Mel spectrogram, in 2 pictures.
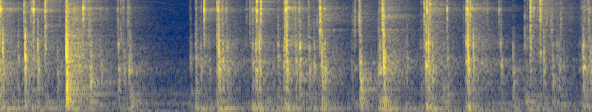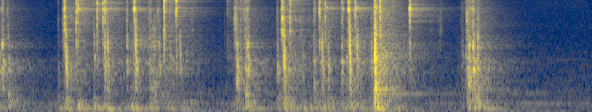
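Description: Fingertips of both hands type on an RGB-lit black mechanical keyboard with plastic keycaps, producing quick runs of bright, sharp clacks. The keystrokes come in bursts separated by short pauses, and each click dies away almost instantly.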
